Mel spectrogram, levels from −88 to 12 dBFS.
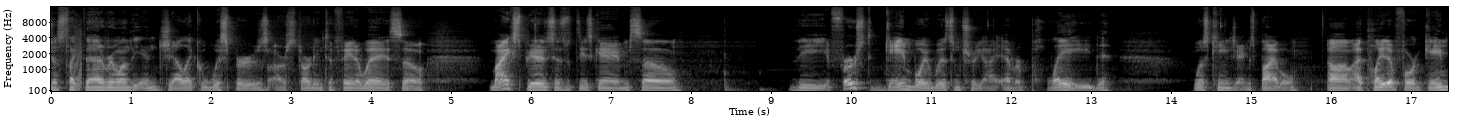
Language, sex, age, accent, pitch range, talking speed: English, male, 20-39, American, 95-115 Hz, 130 wpm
